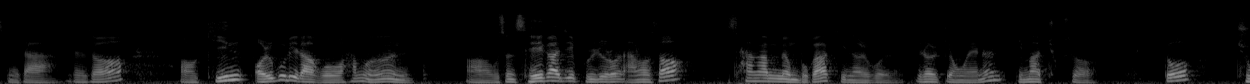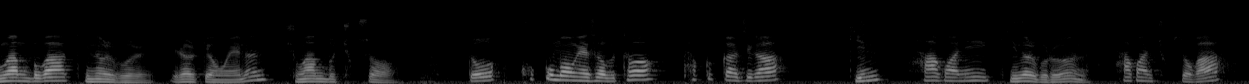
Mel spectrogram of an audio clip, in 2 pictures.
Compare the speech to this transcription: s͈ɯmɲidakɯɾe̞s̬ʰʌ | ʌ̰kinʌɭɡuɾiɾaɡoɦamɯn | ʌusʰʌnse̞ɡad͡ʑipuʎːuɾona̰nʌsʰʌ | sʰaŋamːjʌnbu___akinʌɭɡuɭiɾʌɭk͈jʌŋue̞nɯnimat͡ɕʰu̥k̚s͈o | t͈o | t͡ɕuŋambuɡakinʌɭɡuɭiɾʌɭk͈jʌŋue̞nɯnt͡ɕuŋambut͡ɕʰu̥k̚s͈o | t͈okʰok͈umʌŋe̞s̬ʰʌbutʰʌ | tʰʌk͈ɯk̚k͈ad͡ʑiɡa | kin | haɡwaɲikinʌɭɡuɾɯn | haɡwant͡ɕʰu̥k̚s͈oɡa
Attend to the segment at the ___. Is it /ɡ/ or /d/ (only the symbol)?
ɡ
